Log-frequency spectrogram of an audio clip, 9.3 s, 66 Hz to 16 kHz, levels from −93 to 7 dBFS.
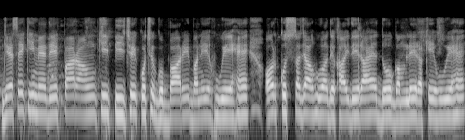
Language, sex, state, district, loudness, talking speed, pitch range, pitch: Hindi, male, Madhya Pradesh, Katni, -14 LUFS, 175 wpm, 165-185 Hz, 175 Hz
